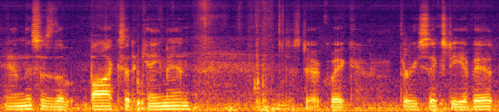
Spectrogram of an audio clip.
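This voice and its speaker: A man casually reviewing a collectible statue at a table indoors, easygoing, with frequent pauses. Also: low voice, little pitch movement, noisy background.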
